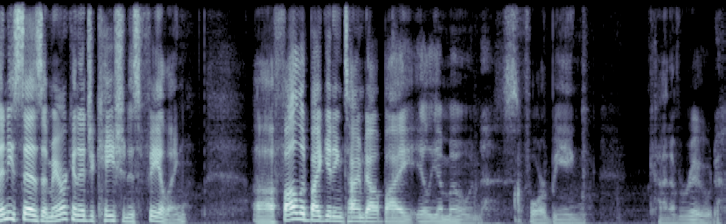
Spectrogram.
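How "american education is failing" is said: usual speaking voice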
